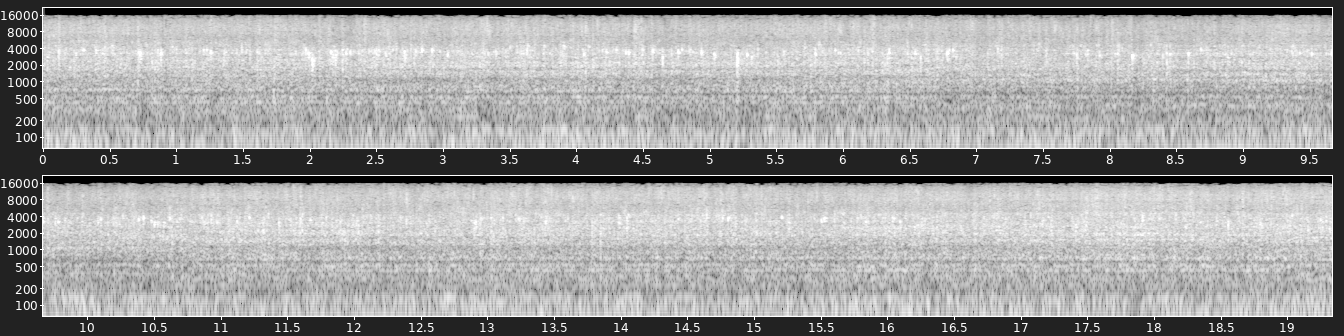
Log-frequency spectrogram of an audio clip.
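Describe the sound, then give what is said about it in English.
Food fries on a hot cooking surface, giving a steady, even crackling hiss that continues without pause, with no talking. “This is looking pretty good on one side, so I'm gonna do a flip. This shouldn't splatter too much, but if it's splattering a little bit, you can definitely use a little splatter shield,”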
